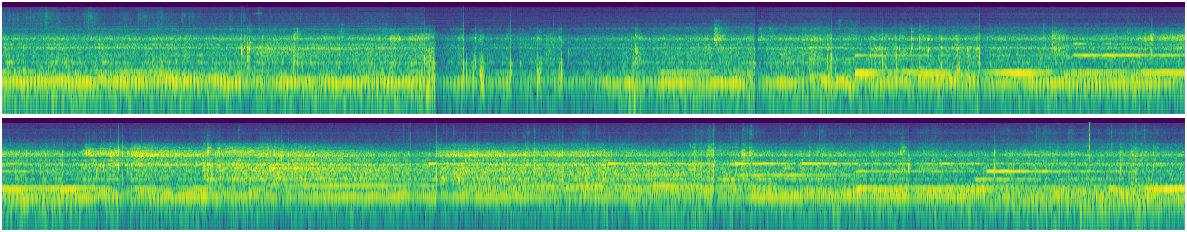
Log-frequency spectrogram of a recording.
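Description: Electronic synthesizer tones drone and shift in steady layered pitches.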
